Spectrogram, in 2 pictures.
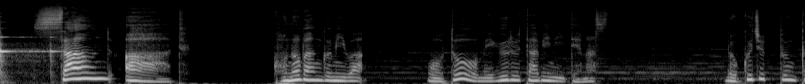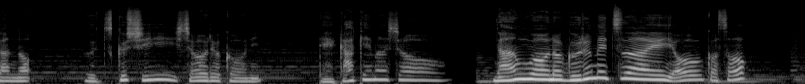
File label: Japanese commercial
